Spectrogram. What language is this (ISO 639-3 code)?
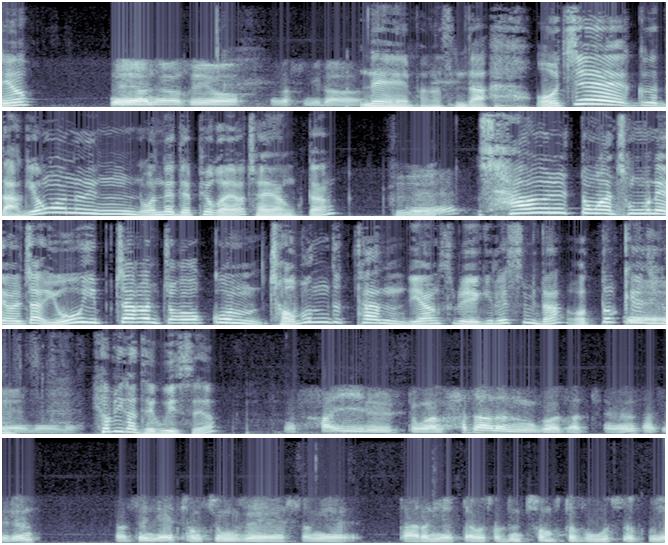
kor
